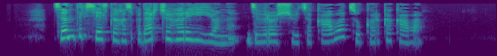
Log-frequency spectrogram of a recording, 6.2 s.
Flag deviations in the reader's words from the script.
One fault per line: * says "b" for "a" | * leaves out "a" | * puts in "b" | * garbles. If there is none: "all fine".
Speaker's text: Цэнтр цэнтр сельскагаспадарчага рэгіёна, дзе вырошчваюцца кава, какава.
* leaves out "цэнтр"
* puts in "цукар"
